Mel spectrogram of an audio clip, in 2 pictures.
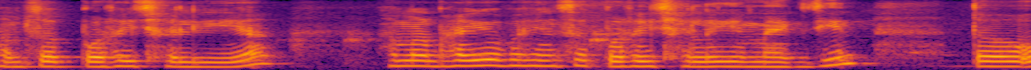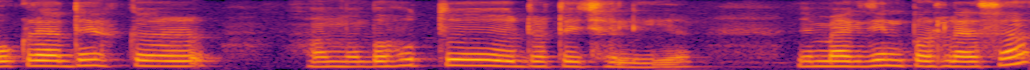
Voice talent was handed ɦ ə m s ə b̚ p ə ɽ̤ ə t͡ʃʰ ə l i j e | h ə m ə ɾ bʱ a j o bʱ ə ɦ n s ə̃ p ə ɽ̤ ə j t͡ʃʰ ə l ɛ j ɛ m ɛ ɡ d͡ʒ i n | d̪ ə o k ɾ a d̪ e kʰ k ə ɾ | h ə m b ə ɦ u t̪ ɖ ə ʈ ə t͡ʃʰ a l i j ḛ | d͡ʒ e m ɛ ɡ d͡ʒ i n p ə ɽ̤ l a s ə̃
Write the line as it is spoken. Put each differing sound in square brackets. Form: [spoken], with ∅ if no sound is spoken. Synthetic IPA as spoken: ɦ ə m s ə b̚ p ə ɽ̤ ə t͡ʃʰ ə l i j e | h ə m ə ɾ bʱ a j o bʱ ə ɦ n s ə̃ p ə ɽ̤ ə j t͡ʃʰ ə l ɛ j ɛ m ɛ ɡ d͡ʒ i n | [t̪] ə o k ɾ a d̪ e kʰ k ə ɾ | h ə m b ə ɦ u t̪ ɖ ə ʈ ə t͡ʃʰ [ə] l i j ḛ | d͡ʒ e m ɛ ɡ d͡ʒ i n p ə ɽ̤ l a s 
